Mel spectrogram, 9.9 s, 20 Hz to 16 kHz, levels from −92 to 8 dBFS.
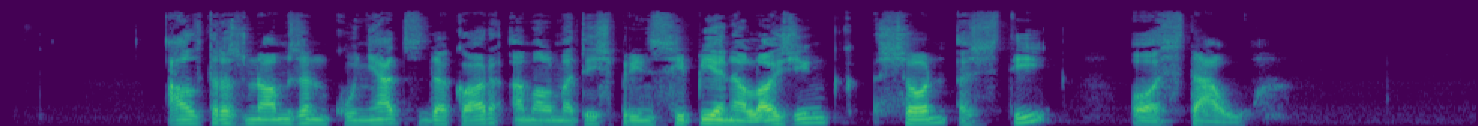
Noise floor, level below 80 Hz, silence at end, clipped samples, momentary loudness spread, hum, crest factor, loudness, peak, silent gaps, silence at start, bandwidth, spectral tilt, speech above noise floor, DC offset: -81 dBFS; -64 dBFS; 1.4 s; under 0.1%; 13 LU; none; 22 dB; -25 LUFS; -4 dBFS; none; 1.1 s; 11.5 kHz; -5 dB/octave; 56 dB; under 0.1%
